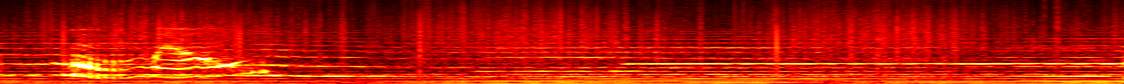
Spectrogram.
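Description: Cat meowing and caterwauling, two rising and falling wailing yowls in quick succession, then a quieter steady background of sustained tones.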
